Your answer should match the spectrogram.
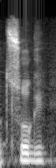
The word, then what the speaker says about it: Zug: Não, mas voltando, tem tem, por exemplo, tem um tem um cantão na Suíça que se chama Tsug, eh, se escreve Zug, tem tudo isso no livro.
